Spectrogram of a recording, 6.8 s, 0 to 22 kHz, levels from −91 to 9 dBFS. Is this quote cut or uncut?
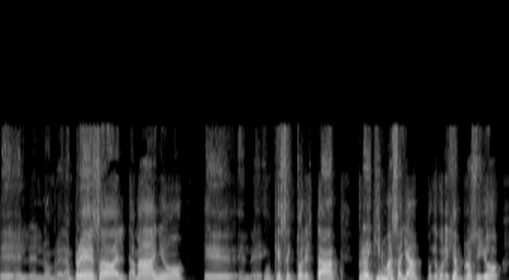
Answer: uncut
